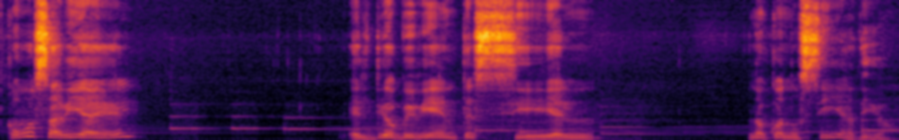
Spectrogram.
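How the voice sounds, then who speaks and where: A woman reading a Bible passage aloud and reflecting on it, slowly and emphatically, with frequent restarts and rhetorical questions. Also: mid-range voice, animated, warm tone, faint music behind. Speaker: lay preacher.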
